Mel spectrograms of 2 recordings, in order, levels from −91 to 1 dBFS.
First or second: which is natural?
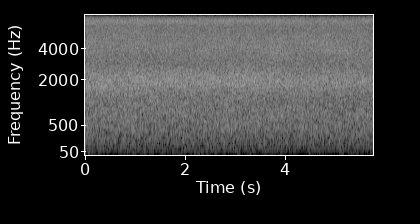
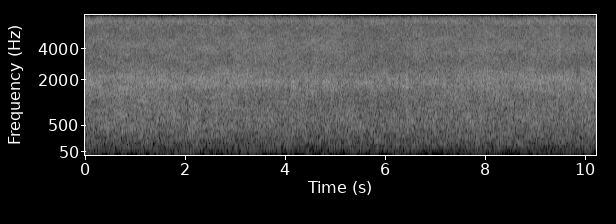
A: first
